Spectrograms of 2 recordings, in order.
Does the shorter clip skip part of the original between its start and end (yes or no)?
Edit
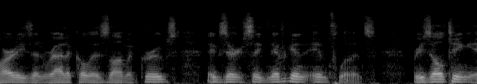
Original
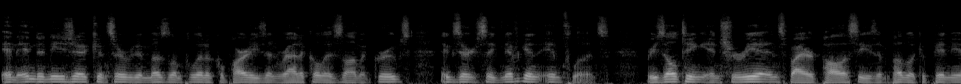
no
